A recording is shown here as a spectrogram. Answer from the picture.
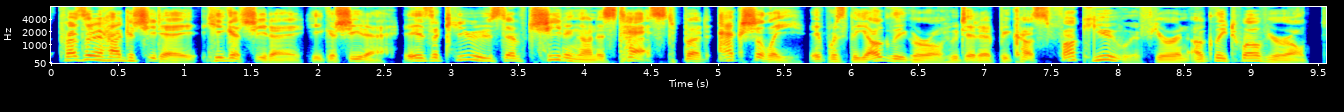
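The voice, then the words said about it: Announcer-style radio voice. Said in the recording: “I got my podcast microphone here. I'm gonna be talking in my radio voice.”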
